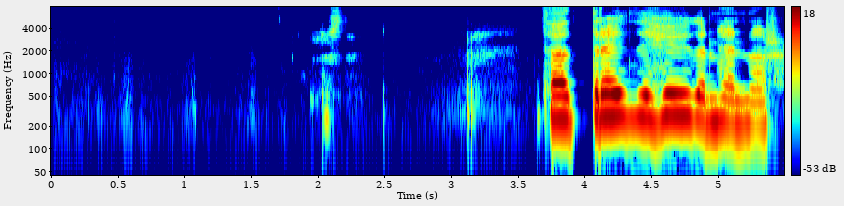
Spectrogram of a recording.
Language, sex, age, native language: Icelandic, male, 10, Icelandic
